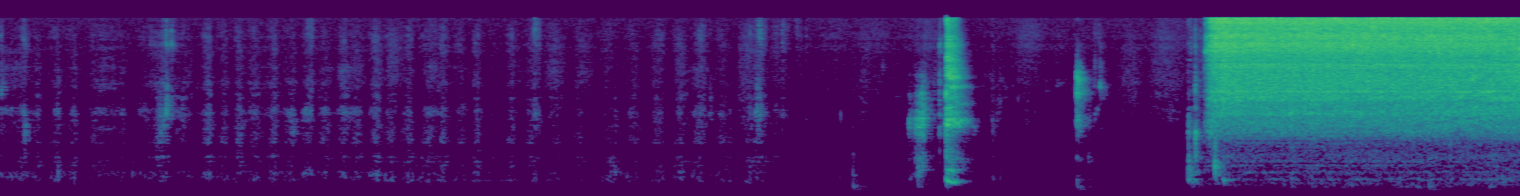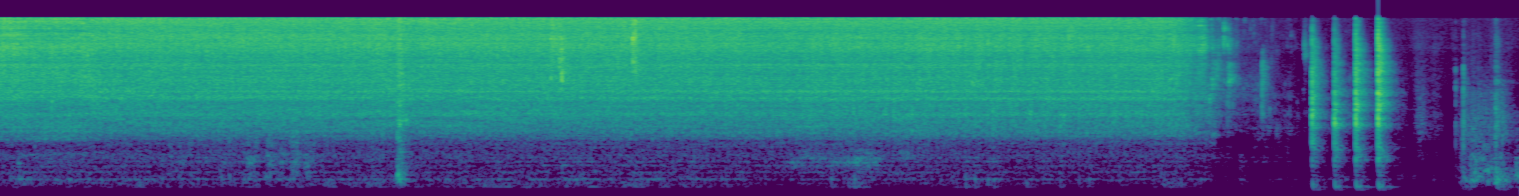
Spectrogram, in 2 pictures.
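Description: Faint toothbrush scrubbing, a couple of sharp knocks, then a bathroom sink tap running steadily for about fifteen seconds, starting about twelve seconds in. It stops a few seconds before the end, followed by quick clicks and knocks at the sink.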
